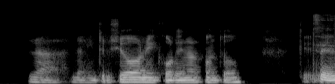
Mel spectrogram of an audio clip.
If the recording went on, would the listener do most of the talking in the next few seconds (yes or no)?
yes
